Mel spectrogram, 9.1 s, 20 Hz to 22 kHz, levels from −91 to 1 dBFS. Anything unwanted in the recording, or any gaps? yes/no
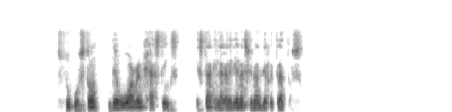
no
